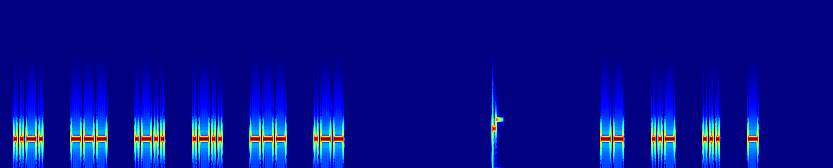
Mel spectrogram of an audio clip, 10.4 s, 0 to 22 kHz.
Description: Morse code, heard as a keyed tone, about 30 wpm, spaced as for 17 wpm, 700 Hz. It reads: FOLLOW MUST
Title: 3x Character Spacing - Top 200 Words - 30wpm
